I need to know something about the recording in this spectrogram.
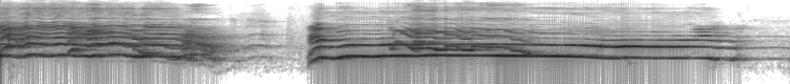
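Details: Siberian husky Mishka howling, apparently to steal the spotlight: two long tonal howls, the first wavering and fading after two seconds, the second starting sharply and holding a steady, slightly falling pitch with rich harmonics before tailing off.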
